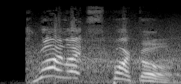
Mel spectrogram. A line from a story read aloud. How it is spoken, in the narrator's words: bellowed Luna over the roar of the wind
